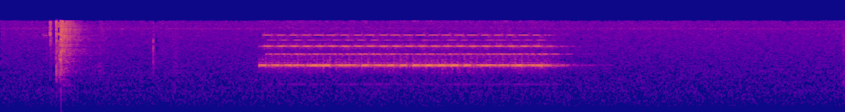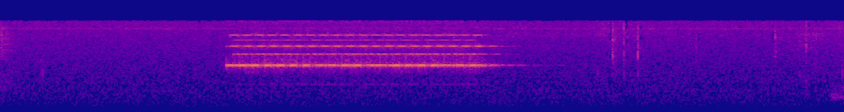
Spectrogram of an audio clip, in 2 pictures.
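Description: A phone ringing: two rings of one high tone, each about two seconds long and about four seconds apart. There is a short click about half a second in.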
